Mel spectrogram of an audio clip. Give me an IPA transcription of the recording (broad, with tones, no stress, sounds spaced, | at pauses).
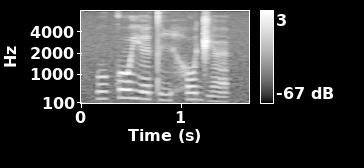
u˧ k o˦ j e˧ t i˨ h o˧ d͡ʒ ɛ̃˨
